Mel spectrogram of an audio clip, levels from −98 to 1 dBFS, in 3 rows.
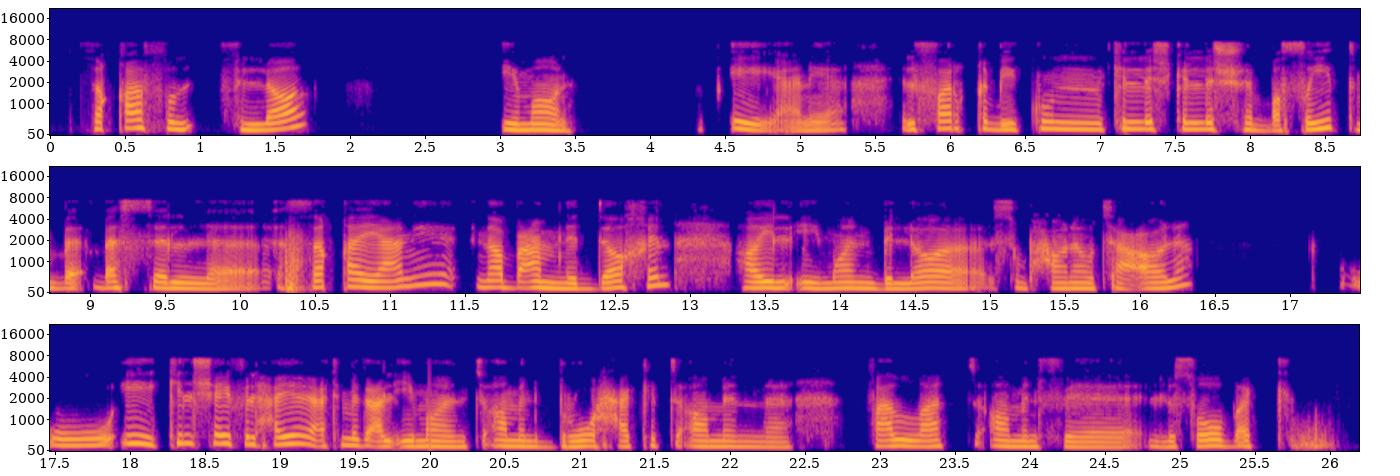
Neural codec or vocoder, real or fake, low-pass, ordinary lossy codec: none; real; 7.2 kHz; none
